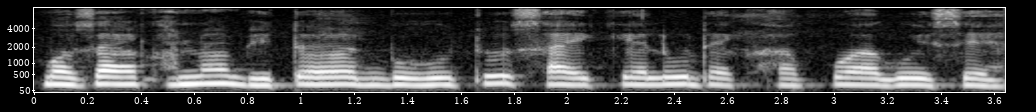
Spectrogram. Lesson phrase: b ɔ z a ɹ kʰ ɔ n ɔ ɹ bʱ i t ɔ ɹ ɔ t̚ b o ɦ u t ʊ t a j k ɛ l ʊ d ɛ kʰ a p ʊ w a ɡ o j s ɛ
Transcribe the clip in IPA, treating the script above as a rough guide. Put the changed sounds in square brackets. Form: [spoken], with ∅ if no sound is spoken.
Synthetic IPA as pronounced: b ɔ z a ɹ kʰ ɔ n ɔ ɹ bʱ i t ɔ ɹ ɔ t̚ b o ɦ u t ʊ [s] a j k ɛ l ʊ d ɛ kʰ a p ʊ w a ɡ o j s ɛ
